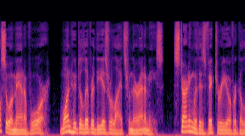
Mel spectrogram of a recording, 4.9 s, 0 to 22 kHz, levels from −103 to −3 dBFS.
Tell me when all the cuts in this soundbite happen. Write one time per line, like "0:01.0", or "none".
none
